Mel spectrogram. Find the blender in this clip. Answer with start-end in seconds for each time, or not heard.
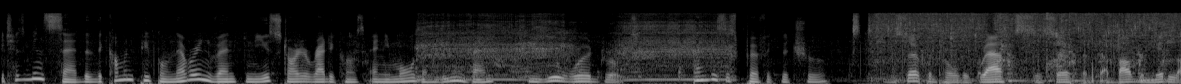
4.1-7.4.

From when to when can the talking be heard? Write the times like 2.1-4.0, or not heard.
0.0-11.7.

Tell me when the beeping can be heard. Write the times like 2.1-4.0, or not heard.
not heard.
